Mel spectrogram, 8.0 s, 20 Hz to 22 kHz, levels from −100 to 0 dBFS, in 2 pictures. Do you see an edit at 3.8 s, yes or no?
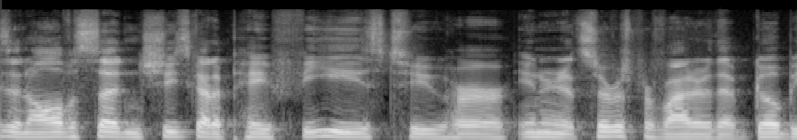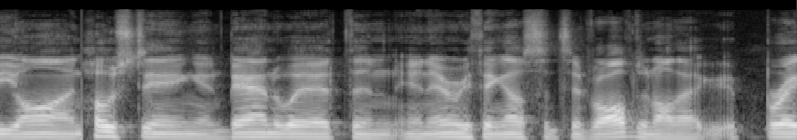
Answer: yes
